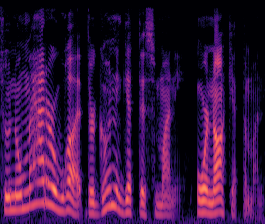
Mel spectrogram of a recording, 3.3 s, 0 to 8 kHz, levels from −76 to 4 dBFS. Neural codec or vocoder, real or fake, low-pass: none; real; 7.2 kHz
